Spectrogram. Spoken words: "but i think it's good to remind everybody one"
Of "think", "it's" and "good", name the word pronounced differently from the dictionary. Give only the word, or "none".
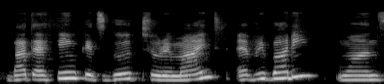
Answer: none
